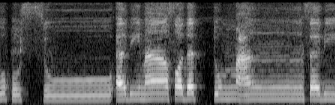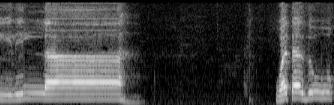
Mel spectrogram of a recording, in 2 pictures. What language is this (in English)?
Arabic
